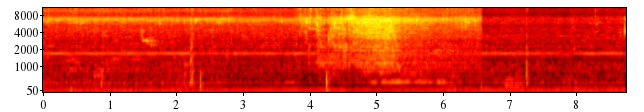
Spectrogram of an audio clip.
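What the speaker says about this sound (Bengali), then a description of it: "এবার আমি পরিমাণ মতন জল দিয়ে দেব।" Water poured into a curry of potato, soya chunks, dal and vegetable stalks, a steady splashing pour that swells in the middle and then stops, alone and fairly close.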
